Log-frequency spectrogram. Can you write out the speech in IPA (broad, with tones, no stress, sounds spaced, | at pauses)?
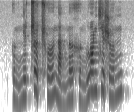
k ʊ˨˩ ŋ n̪ i˧˥ ʈ͡ʂ ɤ˥˩ ʈ͡ʂʰ o˧˥ ʊ̯ n̪ a˨˩ n n̪ ɤ˧˥ x ʊ˨˩ ŋ l w ɑ˥ ŋ ɕ i˥˩ ʂ ʊ˧˥ ŋ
